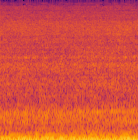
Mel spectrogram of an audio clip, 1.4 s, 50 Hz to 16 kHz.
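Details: 1957 Chevy Bel Air crate V8 after a finished restoration, idling outside after a choke warm-up: a deep, even burble with a steady low rumble and no knocks or misses. The engine sounds healthy and smooth.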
